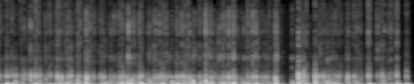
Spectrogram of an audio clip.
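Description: A white, soft, porous foam windscreen on a microphone is scratched and rubbed with the fingertips of both hands. The sound is a fast, dense run of muffled scratching and crunching strokes with a heavy low, boomy rumble and short, sharp transients that die away almost instantly.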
